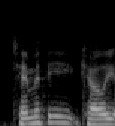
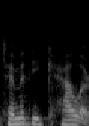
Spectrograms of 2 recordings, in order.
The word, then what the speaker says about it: Timothy Keller: just spasming it's weird timothy kelly also dude i've been saying it wrong this whole time timothy keller not the whole time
